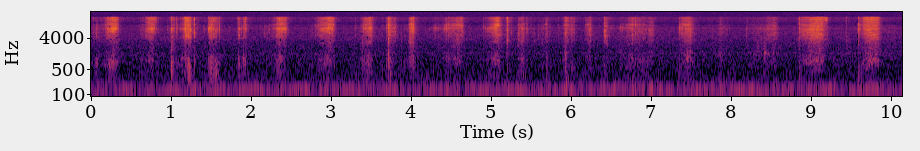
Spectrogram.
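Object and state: Sequin pillow.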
